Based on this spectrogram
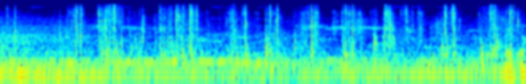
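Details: Indoor handling noise: crinkling, tapping clicks over a low hum, with no animal calls.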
